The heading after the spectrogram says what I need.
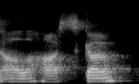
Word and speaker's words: ayahuasca: like i know it's ayahuasca yes people pronounce it different in the states we tend to pronounce alahaska all right thank you that's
